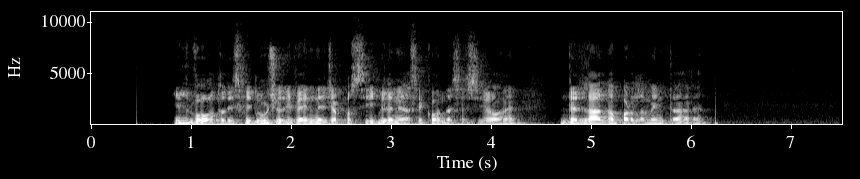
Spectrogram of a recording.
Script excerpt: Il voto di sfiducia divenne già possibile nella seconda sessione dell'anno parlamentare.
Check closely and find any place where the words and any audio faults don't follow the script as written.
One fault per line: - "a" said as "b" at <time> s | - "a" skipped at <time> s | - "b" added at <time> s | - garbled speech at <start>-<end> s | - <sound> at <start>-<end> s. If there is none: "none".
none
